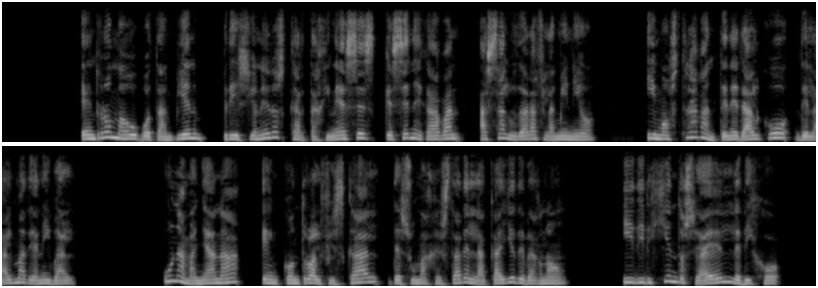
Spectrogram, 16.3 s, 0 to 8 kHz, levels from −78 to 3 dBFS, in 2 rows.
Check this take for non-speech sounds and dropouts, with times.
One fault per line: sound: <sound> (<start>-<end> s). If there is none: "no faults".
no faults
